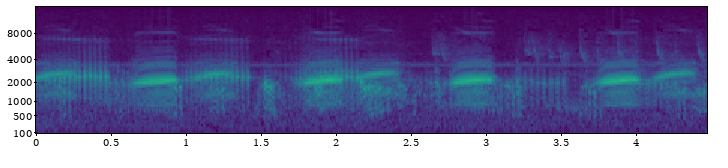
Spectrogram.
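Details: Frog perched on a branch giving repeated raspy croaks, roughly one burst per second, some with a quieter second note just before or after, over a thin steady high hum.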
